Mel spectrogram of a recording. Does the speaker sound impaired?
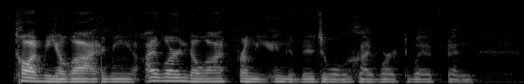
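Yes: cleft lip and palate; part of a rare syndrome with other issues.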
